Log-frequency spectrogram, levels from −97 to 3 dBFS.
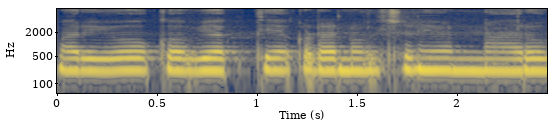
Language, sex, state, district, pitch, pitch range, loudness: Telugu, female, Andhra Pradesh, Krishna, 220 Hz, 215-220 Hz, -13 LUFS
